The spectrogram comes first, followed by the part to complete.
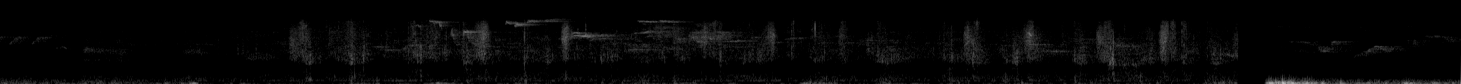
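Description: Footsteps rustling along a woodland path, with birds chirping high above them. Near the end, after a brief break, there is a louder low-pitched rumble.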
